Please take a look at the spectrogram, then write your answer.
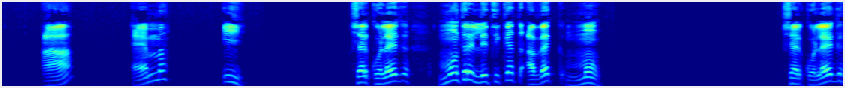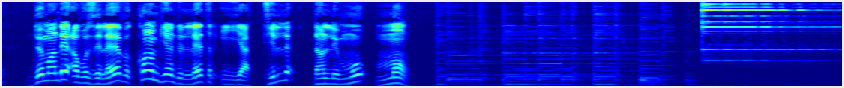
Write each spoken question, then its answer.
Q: Chers collègues, demandez à vos élèves combien de lettres y a-t-il dans le mot « mon ».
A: J'espère que les élèves ont trouvé trois lettres.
